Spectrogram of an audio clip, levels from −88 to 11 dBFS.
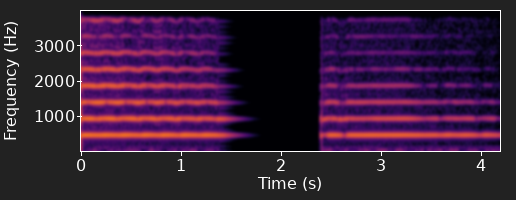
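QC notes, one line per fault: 1.38–2.42 s, long network dropout: the music breaks off at 1.38 s, the last sound is stretched into a fading buzz, and that decays to silence for most of the gap, about 0.66 s of it. The cause is likely a stall in arriving audio: roughly 0.6 s of the music never plays, and when it resumes at 2.42 s the stream has jumped ahead, leaving the receiver carrying about 0.4 s of extra delay.
2.50–3.57 s, jitter buffer speed-up: right after the dropout, the music runs about 8% fast for just over a second while pitch stays unchanged, so the tempo audibly rushes and loses its steady pulse. The receiver is draining its backed-up buffer by cutting many short pitch-period slices, around a tenth of a second in total. The band-limited tone, with nothing above 4 kHz, fits a G.711 mu-law call path.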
